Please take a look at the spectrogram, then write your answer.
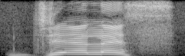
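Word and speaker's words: jealous: अब जैसे देखो इसे पढ़ेंगे, क्या पढ़ेंगे, जेलस, ए आ गया, हेल्थ, ए आ गया, हेवन,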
